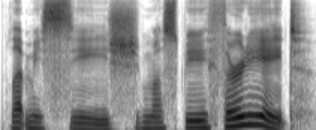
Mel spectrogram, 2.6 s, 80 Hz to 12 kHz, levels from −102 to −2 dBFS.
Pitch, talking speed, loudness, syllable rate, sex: 160 Hz, 160 wpm, -17 LUFS, 3.6 syllables/s, female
